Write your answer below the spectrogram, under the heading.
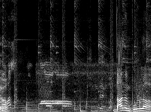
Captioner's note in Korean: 응애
